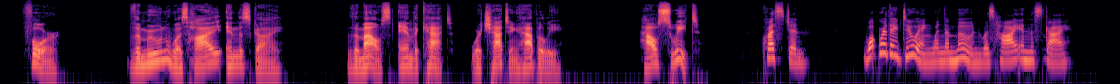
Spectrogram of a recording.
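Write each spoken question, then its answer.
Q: What were they doing when the moon was high in the sky?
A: They were chatting happily.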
